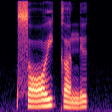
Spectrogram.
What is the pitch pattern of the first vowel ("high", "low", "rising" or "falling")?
rising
